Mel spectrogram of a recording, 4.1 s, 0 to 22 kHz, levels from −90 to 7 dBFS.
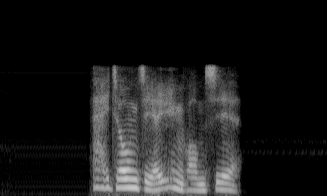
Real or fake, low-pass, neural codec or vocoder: fake; 5.4 kHz; codec, 16 kHz in and 24 kHz out, 0.6 kbps, FocalCodec, streaming, 2048 codes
